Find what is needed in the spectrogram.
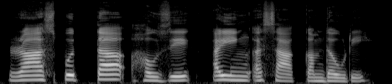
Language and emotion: Manipuri, neutral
